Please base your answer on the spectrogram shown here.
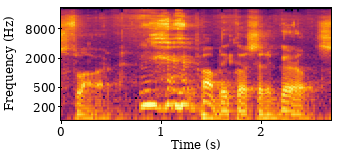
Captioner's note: laughs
